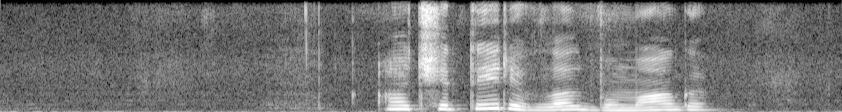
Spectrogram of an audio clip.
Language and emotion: Russian, neutral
